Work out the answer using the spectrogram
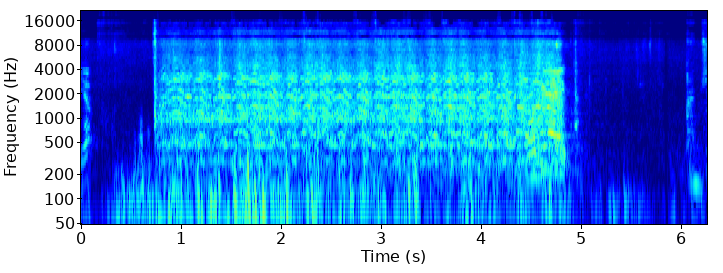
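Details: Barn-find 1968 Plymouth Fury, 318 with one-barrel carburetor, not run in over 20 years: starter cranks steadily about four seconds at an even chug, never catches; no spark, coil suspected.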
